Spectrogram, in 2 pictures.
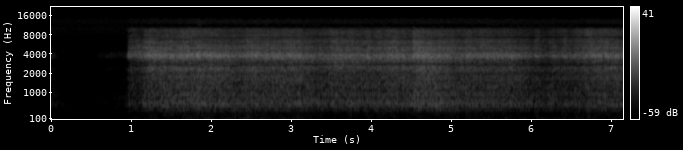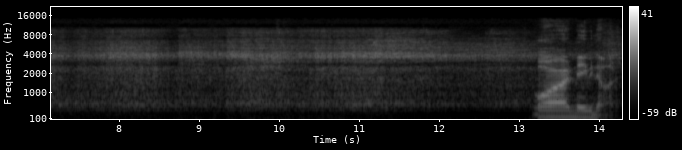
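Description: Heavy guns fire in rapid bursts with crackling blasts.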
